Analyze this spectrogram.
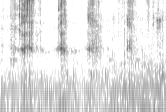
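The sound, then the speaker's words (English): Crunchy stove-popped popcorn being chewed, with four sharp, crackly bites spaced roughly half a second apart, bright and brittle, and no talking. “Good popcorn.”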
